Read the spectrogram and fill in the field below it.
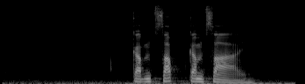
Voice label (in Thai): "กำสั๊บกำส่าย", ภาษาโคราช; กำสั๊บกำส่าย / 1. กระสับกระส่าย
